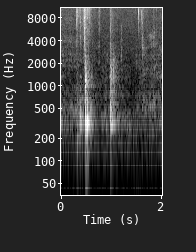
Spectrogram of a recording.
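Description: Two AA batteries being handled and set down on a desk, giving a few light knocks and clicks, the sharpest about a second in.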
